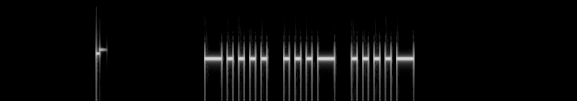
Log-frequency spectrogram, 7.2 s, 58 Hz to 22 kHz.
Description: Morse code, heard as a keyed tone, about 17 wpm, 700 Hz. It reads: 6V4
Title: All Cut Numbers - 3-Digit 17wpm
